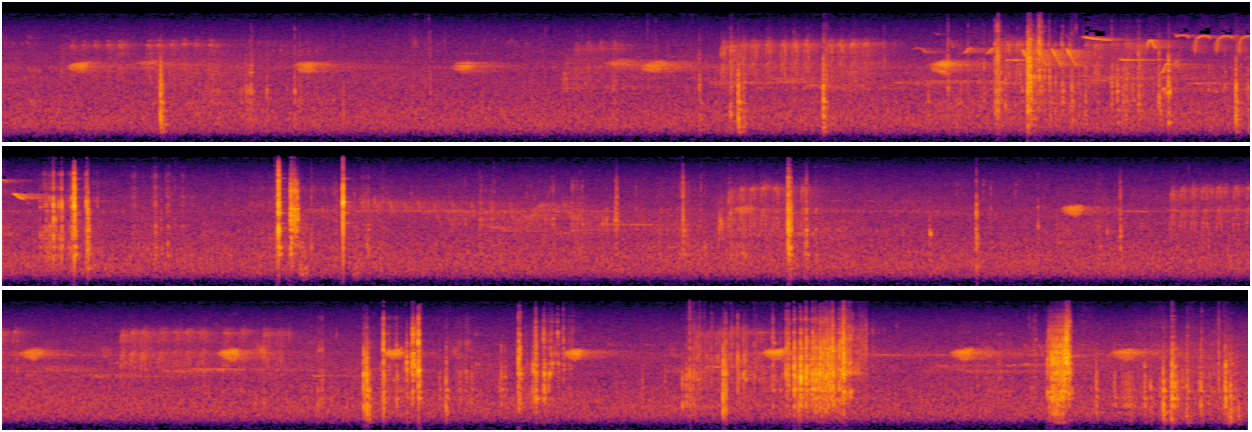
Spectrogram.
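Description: A bird's short high call note repeated about once a second. Over it come rustling and sharp crackles of spruce twigs as the pole-mounted camera pushes through the branches; these crackles are the loudest sounds.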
